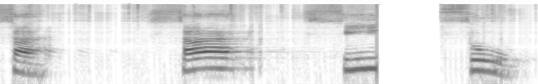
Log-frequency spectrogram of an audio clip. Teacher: سری زبان را در بین دندان ها میگذاریم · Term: حرف ث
